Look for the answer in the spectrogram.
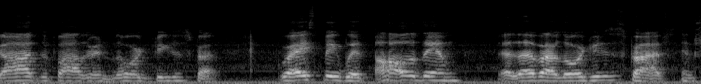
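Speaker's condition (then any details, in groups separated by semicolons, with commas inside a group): Parkinson's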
